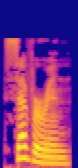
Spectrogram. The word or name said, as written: severin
